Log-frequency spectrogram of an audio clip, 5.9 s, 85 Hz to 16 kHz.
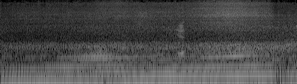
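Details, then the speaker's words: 2009 Subaru Impreza, warm, after exhaust leak repair, Borla muffler, accelerating: engine note climbs smoothly and strongly, no stumble; earlier loss of power now gone, normal acceleration. "Yeah, she has definitely that loss of power is That woke her up. been removed."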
